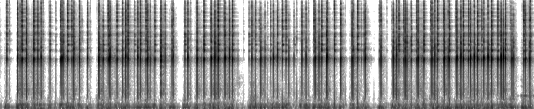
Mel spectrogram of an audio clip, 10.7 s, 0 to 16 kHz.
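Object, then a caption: Metal jar lid on a glass jar. Long nails tap quickly along the edge of a white metal lid on a full glass jar, making bright, dry clicks with a ringing tone around 2.4 kHz. The taps come in dense rapid bursts with brief pauses, and each click dies away almost instantly.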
